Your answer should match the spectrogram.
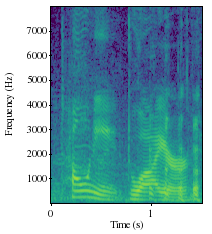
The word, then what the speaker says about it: Tony Dwyer: Well, our next guest that rhymes with Oni Wire says Powell got it wrong today. Let's bring him in. Tony Dwyer of Canaccord Genuity.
